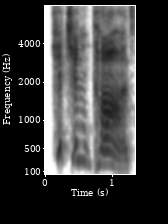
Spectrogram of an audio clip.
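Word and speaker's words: Ketchikan: Kitchen Cons. Oh, it's spelled it's pronounced Kitchen Con, Alaska.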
